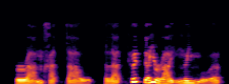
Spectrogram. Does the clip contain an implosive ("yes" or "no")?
yes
